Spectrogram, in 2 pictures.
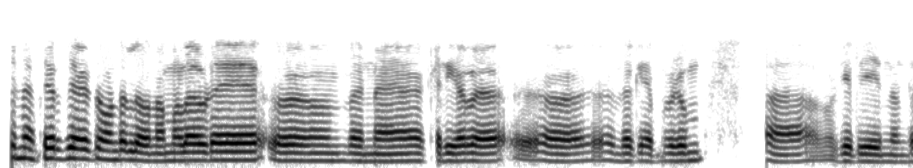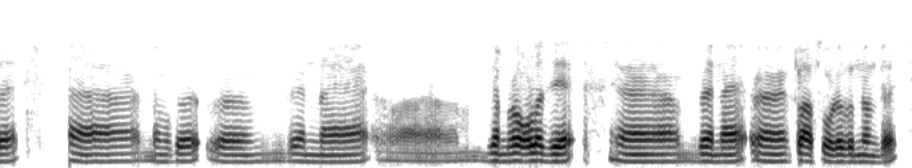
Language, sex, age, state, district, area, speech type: Malayalam, male, 45-60, Kerala, Idukki, rural, conversation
